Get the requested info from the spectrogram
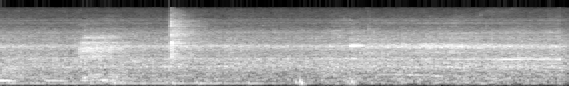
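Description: Steady low hum under a hiss of background noise, with a single faint click just over a second in.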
